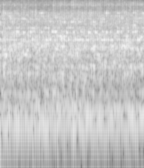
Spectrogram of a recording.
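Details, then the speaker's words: Free F.M. outboard after replacing a leaking connector, with a bad water pump giving little cooling. Short burst of buzzy idle with a slightly uneven beat; runs rough, and the owner suspects a faulty fuel pump but is unsure. "Listen to that. Is that unbelievable or what? I think the fuel pump's no good, but I'm not sure."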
